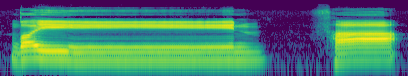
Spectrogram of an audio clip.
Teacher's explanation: উপরে দুই দাতের আগা নিচের ঠোটের পেটে লাগবে এক আলিফ পরিমাণ টান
